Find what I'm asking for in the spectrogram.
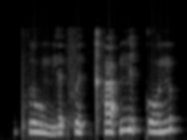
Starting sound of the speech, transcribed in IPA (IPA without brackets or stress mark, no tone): pʰ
